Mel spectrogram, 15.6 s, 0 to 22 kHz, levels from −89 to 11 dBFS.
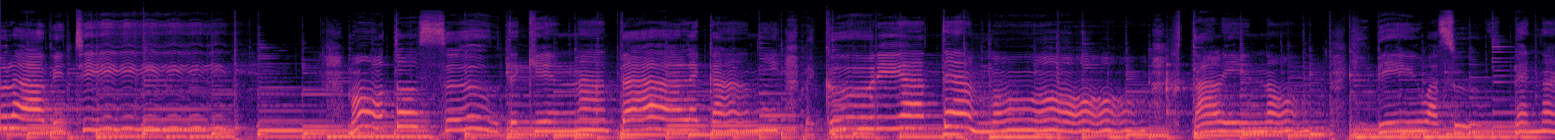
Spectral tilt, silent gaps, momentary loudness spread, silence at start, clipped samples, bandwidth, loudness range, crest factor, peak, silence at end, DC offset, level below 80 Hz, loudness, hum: -7 dB/octave; none; 5 LU; 0 s; under 0.1%; 14 kHz; 1 LU; 14 dB; -6 dBFS; 0 s; under 0.1%; -46 dBFS; -21 LUFS; none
